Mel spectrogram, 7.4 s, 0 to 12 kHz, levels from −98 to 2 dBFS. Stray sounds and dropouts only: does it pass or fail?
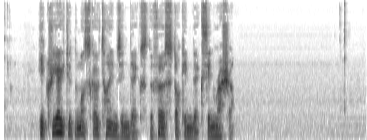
pass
